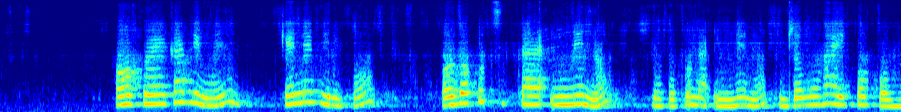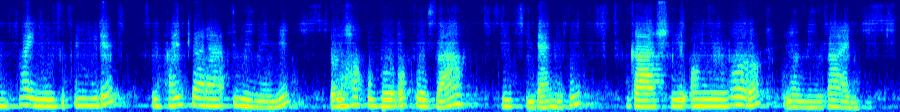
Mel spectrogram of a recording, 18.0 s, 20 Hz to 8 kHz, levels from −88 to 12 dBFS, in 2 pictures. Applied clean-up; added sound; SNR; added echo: neural separator model SepFormer DNS4.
